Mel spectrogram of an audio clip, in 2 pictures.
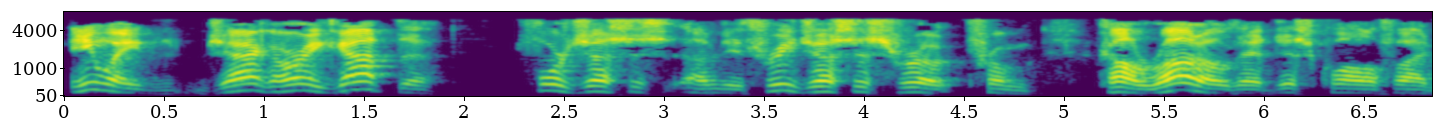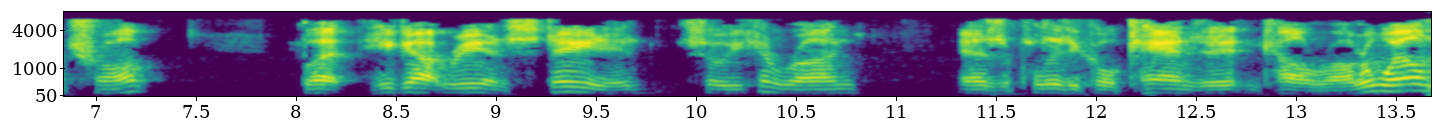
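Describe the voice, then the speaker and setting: Guy reading articles out and riffing on them, kinda stumbly, slightly high voice, muffled lo-fi sound. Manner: halting and stumbling over words, with frequent filler. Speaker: political commentary host. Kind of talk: reading news articles aloud with off-the-cuff asides.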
